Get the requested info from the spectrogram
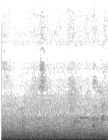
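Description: Steady low hum of room ambience, with faint voices in the background.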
